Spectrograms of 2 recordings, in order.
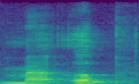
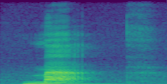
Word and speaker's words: map: no there right map we don't need M up no just map cat map have one more time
